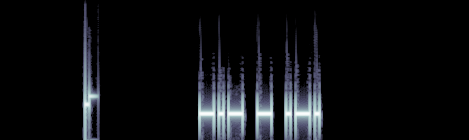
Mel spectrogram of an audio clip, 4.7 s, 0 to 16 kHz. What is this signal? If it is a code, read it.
Morse code, heard as a keyed tone, about 25 wpm, 700 Hz. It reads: KTR
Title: USA Call Sign Postfixes - 3 Letters 25wpm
